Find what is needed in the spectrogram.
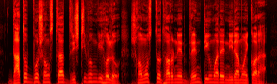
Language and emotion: Bengali, neutral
